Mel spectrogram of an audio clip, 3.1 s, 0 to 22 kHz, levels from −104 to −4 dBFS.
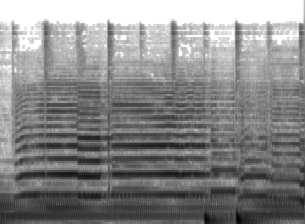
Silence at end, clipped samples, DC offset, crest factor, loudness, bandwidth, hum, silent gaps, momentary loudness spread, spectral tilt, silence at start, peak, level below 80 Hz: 0 s; under 0.1%; under 0.1%; 14 dB; -16 LUFS; 16 kHz; none; none; 7 LU; -5 dB/octave; 0 s; -2 dBFS; -26 dBFS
